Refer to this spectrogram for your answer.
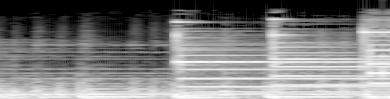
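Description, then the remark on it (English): Bright Christmas bells ring out in a steady pattern, three clear chiming strikes with long shimmering overtones over a low sustained musical backing, fairly loud. “Christmas bells, those Christmas bells”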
